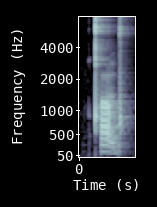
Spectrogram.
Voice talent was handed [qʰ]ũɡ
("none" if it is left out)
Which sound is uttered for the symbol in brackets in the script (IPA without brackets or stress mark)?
qʰ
